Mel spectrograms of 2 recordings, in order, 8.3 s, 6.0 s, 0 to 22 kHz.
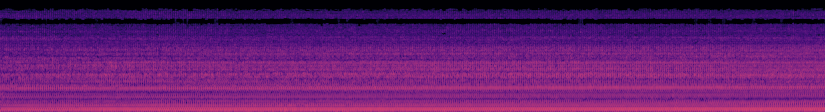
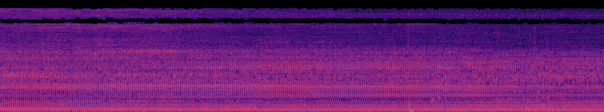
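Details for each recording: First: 1999-07 Ford F-250 Super Duty Power Stroke (7.3 or 6.0) vacuum pump drones continuously without cutting off due to a vacuum leak, with defrost-only HVAC airflow and non-working 4WD hubs; suspected slit vacuum hose. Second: Electric vacuum pump on a 1999-07 Ford Super Duty (7.3/6.0 Powerstroke) with the system reconnected after vacuum-leak diagnosis: steady, even low hum as it builds vacuum normally and should cut off quickly.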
